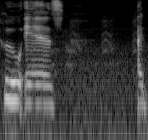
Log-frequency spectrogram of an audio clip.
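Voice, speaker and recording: A woman's voice: on the low side, level tone, drawn-out words, no echo. A woman hosting a casual game walkthrough, thinking aloud in short fragments as she plays. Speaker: gaming channel host.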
